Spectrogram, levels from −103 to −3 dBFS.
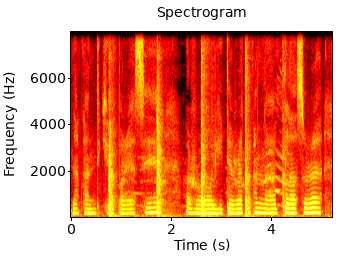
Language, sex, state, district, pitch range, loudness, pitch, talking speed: Nagamese, female, Nagaland, Kohima, 185-205 Hz, -19 LUFS, 190 Hz, 135 wpm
